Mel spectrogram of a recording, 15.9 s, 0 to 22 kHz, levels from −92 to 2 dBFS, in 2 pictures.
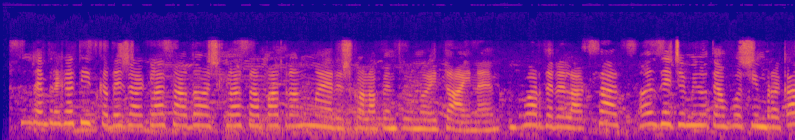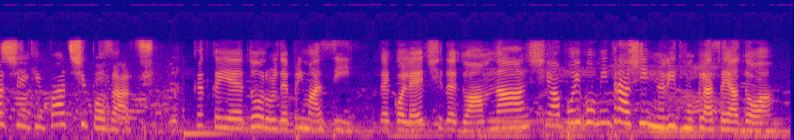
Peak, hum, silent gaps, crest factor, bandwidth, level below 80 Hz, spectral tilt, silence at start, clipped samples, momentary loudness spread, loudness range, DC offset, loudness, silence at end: -6 dBFS; none; none; 18 dB; over 20 kHz; -54 dBFS; -2.5 dB/octave; 0.1 s; under 0.1%; 6 LU; 2 LU; under 0.1%; -24 LUFS; 0.05 s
